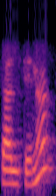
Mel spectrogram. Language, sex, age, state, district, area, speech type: Marathi, female, 30-45, Maharashtra, Nanded, urban, conversation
